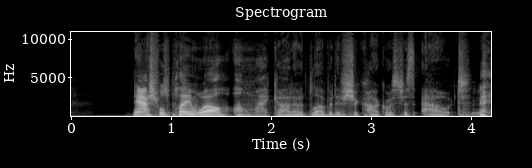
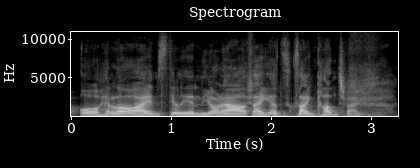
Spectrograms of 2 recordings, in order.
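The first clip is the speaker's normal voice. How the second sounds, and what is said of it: Bad generic foreign accent. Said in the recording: “That's my generic foreign accent. It's terrible.”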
